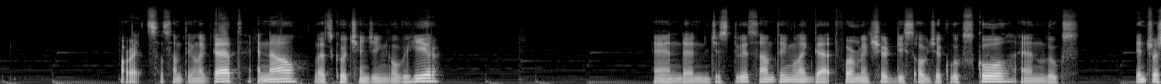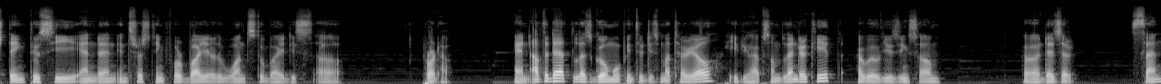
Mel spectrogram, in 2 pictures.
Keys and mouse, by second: 0.7 click, 4.0-5.6 r, 6.1 `, 6.9-9.1 r, 18.4 click, 19.3-23.0 drag.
